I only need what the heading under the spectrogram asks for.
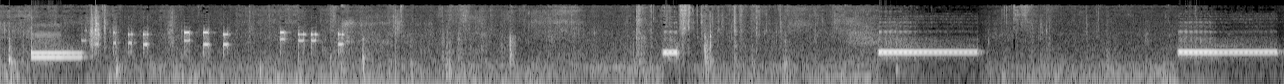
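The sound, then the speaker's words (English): Telephone touch-tone keypad beeps dialing out to reach a representative during a committee hearing on workplace safety, a quick run of paired tones followed by a few longer steady ringing tones on a thin, narrowband phone line. “I'm going to reopen the informational hearing on this issue, safety in the workplace, and we're going to call Representative Esquivel, see if he has a comment to make.”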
